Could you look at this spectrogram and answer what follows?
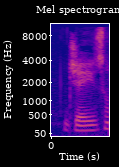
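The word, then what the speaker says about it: JSON: utilizar é o Jason veja pronuncia-se Jon mesmo tá é um acrônimo de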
